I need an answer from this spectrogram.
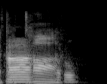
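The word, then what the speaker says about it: tākaro: The first A has a, it's like a double A. – Yeah, like Takaro. Yeah.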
